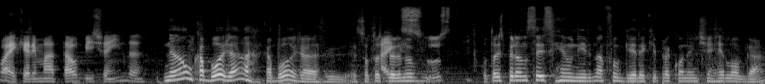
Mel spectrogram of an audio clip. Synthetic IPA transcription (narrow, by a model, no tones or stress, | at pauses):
aikɛɾẽj̃mat̪aʊbiʃʊaĩnd̪ɐnɐ̃w̃kaboʒakaboʒaḛwsɔt̪oispeɾɐ̃nd̪ʊus | ot̪oispeɾɐ̃nd̪ʊsesɪɦeuniɾ̃nɐfoɡejɾɐakipɾɐkwɐ̃d̪ɐʒẽt͡ʃɪɦeloɡa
